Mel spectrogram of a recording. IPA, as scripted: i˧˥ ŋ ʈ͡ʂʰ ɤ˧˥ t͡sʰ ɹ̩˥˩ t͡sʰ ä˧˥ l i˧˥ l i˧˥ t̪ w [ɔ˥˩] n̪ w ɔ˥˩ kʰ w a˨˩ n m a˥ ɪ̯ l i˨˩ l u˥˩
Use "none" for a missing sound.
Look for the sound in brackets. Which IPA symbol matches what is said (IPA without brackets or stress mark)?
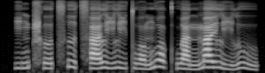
ɔ˨˩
